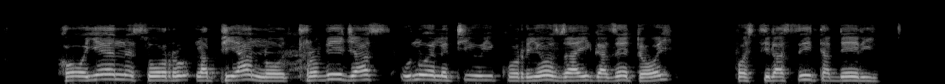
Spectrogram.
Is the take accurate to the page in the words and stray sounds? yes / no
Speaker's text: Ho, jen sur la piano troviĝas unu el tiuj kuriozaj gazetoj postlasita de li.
yes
